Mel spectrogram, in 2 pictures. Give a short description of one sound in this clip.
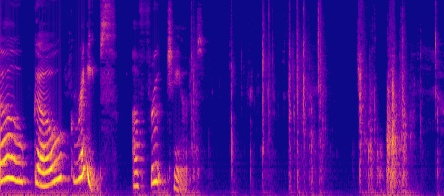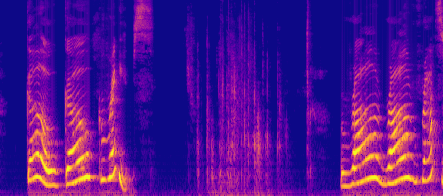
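A young woman reads aloud in a lively, sing-song voice close by.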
